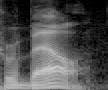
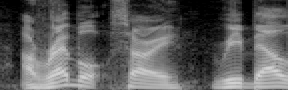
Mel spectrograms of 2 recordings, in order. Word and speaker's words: rebel: Yeah, just rebel. Rebel would be the verb, to rebel. We would pronounce it rebel. And the noun, the person, would be a rebel.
